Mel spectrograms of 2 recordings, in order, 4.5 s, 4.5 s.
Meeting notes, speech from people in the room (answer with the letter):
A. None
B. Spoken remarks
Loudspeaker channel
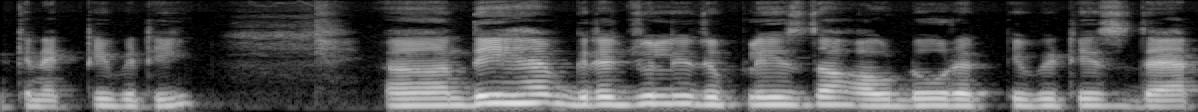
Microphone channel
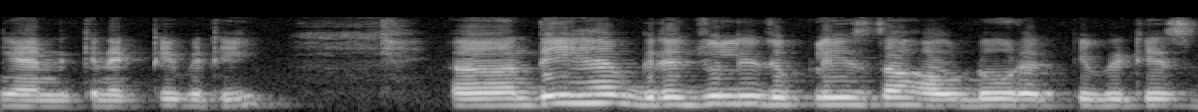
A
